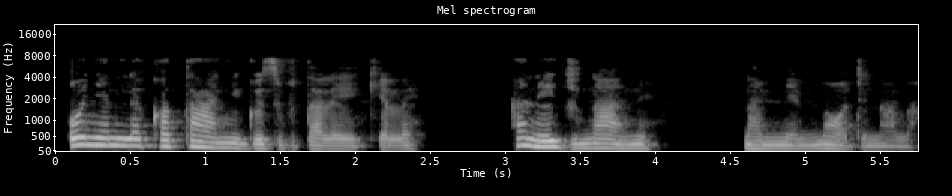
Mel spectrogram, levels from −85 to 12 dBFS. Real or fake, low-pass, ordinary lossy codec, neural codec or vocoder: real; 7.2 kHz; none; none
